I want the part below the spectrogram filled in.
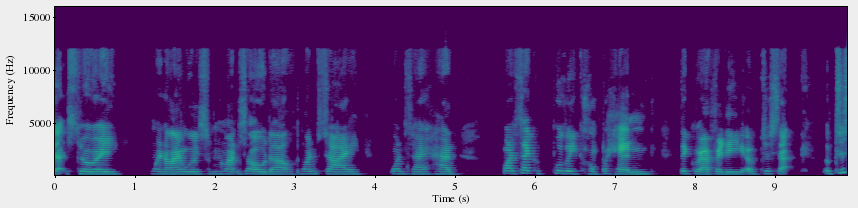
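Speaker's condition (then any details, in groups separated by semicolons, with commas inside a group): Cerebral palsy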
